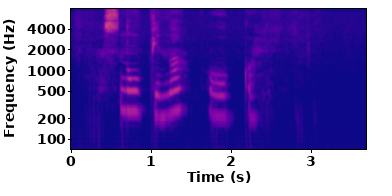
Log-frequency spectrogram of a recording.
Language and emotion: Russian, sad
